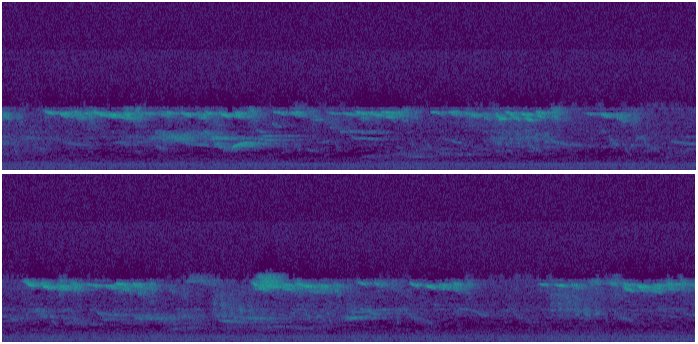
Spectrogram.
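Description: Near silence, with faint high bird chirps now and then.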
